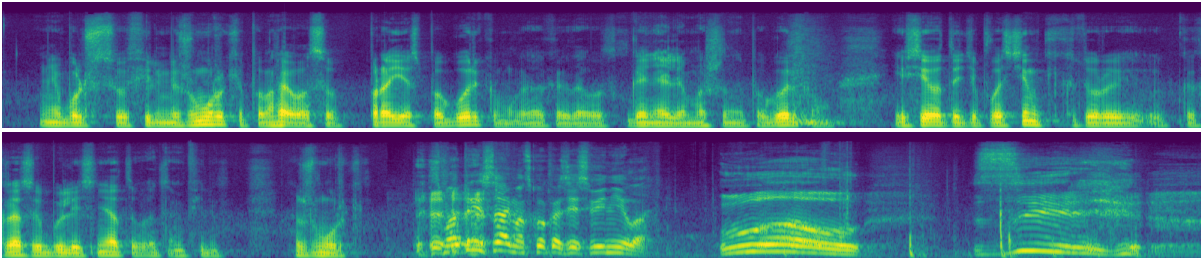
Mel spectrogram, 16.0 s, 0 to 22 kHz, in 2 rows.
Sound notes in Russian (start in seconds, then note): 10.6 радостно гогочет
